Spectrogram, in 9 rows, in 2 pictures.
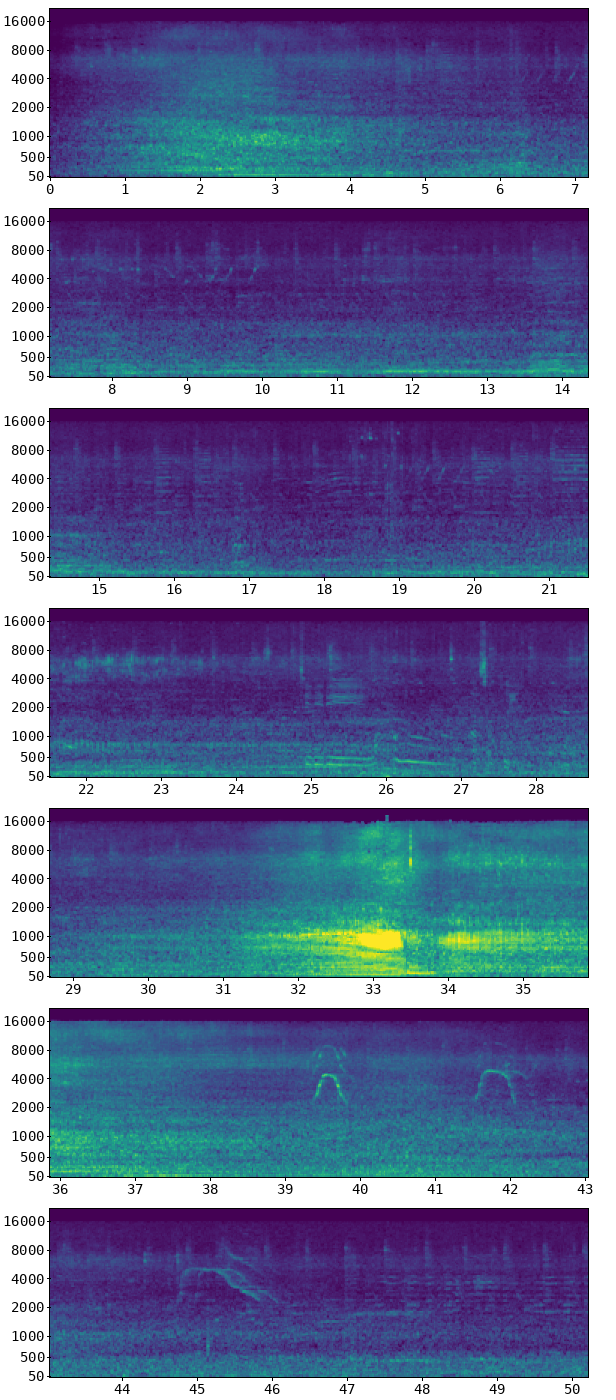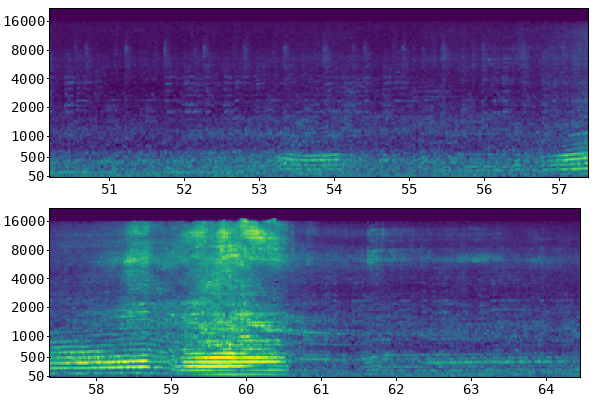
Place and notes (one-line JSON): {"title": "San Jacinto de Buena Fe, Ecuador - Buena Fe main street.", "date": "2016-03-02 16:30:00", "description": "While waiting the bus. Tascam DR100", "latitude": "-0.89", "longitude": "-79.49", "altitude": "108", "timezone": "America/Guayaquil"}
